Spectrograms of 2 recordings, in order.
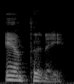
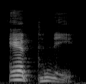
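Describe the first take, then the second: First: The 'th' sound is clearly pronounced. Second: The 'th' sound is replaced by a plain 't'.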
